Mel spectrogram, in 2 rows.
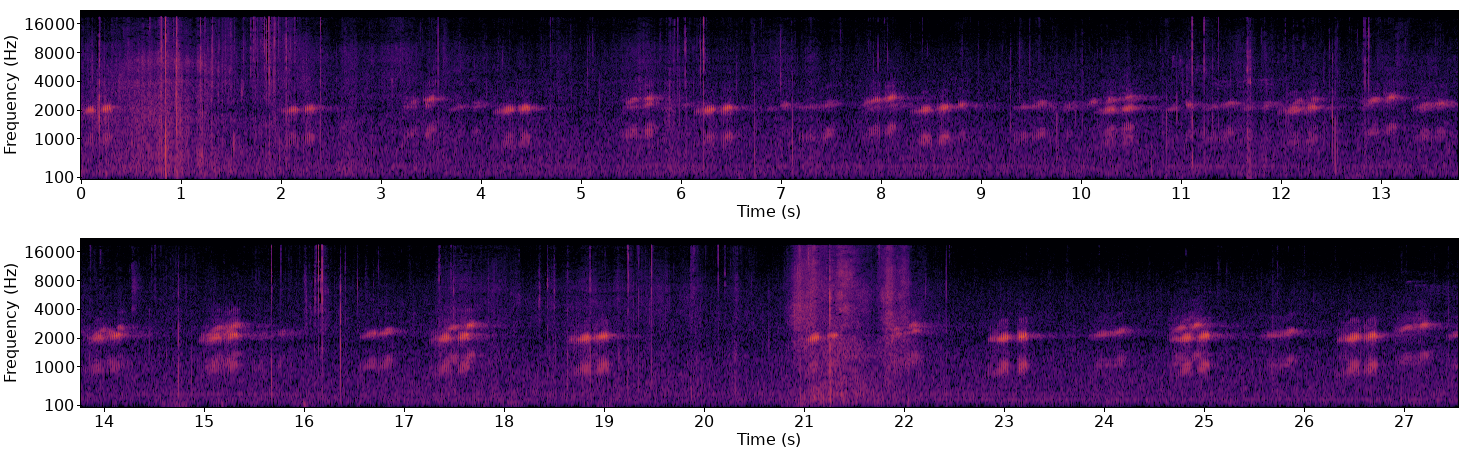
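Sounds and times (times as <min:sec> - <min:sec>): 
frogs: 0:00.0 - 0:04.8, 0:05.4 - 0:19.5, 0:22.0 - 0:27.5.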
